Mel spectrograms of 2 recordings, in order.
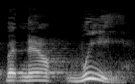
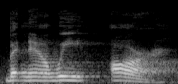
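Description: First: Slow right down and punch "we"; stress on WE. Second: "are" stretched out and hit hard, falling; slow down and land heavily on "are"; stress on ARE. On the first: Teacher moving emphasis along the verse, stress on "we". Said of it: "putting emphasis on different words". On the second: Teacher moving emphasis to the next word, stress on "are". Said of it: "with a different emphasis on the word". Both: Shown as a demonstration.

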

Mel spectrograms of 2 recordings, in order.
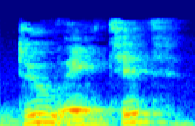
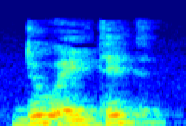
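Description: The two takes are said the same way.

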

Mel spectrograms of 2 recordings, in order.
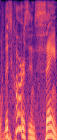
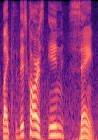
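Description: First: Said in the usual way. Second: "this car is insane" drawn out slowly, hitting "car" with a falling tune; slow down and lean on "car" in "this car is insane"; slow emphatic. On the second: Shown as a demonstration. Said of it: "that's how excited I am".

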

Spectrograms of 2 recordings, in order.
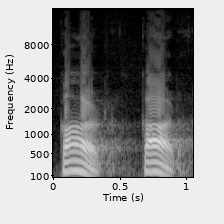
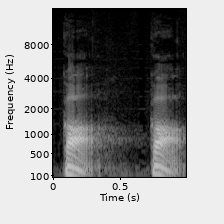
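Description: First: কার said with a clear final r, a bit louder; American pronunciation. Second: কা said with no r sound, open ending; British pronunciation. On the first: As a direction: sound the r at the end of কার. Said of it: "আমেরিকানে". (American উচ্চারণে স্পষ্ট র সহ কার) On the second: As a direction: drop the r in কা, British style. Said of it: "British". (British উচ্চারণে র ছাড়া কা) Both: Shown as a demonstration.

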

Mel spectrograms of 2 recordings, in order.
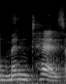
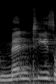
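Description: First: "Mentes" said as men-TEZ; "Mentes" with a -tez ending; alternate pronunciation. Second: "Mentes" said as MEN-teez; "Mentes" with a -teez ending; alternate pronunciation. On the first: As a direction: end "Mentes" with a short e, like "Tez". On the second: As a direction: end "Mentes" with a long ee, like "tease". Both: Shown as a demonstration. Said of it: "pronounced in both ways".

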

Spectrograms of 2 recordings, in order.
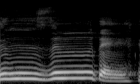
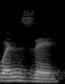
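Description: First: "Wednesday" sounded letter by letter as wen-deu-zeu-day, loud; spelled-out mispronunciation. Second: Said in the usual way. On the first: Shown as a demonstration. Teacher jokingly showing mothers the spelling, "Wednesday" mispronounced syllable by syllable. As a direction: say "Wednesday" slowly with the silent d sounded. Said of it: "정확한 발음은 Wednesday". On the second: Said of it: "정확한 발음은".

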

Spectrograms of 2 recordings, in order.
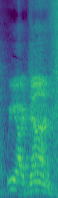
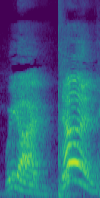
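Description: First: Said in the usual way. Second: Slow, loud, drawn-out announcement; triumphant finish. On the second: Real, not acted. Coach declaring the end of the workout to his class, slow and loud. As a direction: savor the finish line.

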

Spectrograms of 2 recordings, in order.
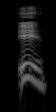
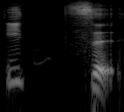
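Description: First: "it's" with lax i, light T, no final vowel; native-style it's. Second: "it's" as i-ttsu, hard T and final u; Japanese-style it's. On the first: Teacher modelling native "it's", lax i and light T. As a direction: relax the jaw on "it's", end on ts. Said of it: "tをあんまり強調しなければ". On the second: Teacher showing how Japanese learners say "it's", as i-ttsu. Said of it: "日本人の皆さんが発音すると". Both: Shown as a demonstration.

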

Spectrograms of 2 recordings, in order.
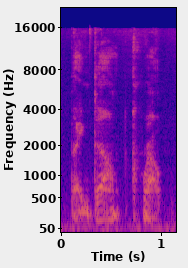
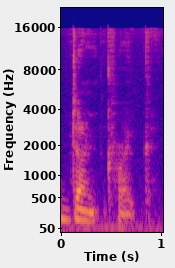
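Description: First: Very soft mock croak; croaky voice. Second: Said in the usual way. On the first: Shown as a demonstration. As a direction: creak it out in imitated vocal fry. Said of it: "They got a croaky voice".

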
